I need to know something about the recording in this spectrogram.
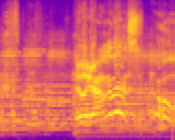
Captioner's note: laughs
